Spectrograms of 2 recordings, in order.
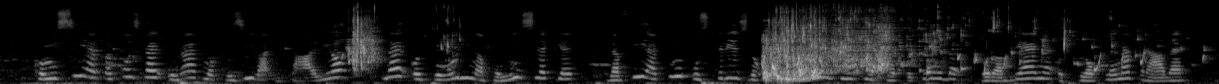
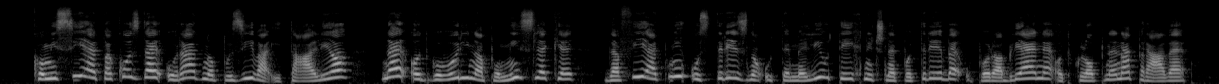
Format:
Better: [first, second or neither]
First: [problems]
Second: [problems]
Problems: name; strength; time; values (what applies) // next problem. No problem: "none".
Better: second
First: noise reduction (classical method log-MMSE)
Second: none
